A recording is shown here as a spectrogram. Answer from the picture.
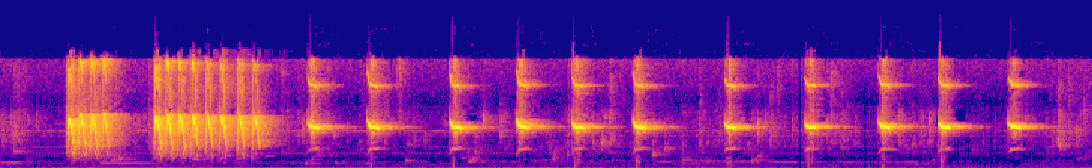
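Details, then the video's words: Cungkok song offered as tutoring material for songbirds: a harsh buzzy stuttering rattle opens, then a steady series of thin, high, clipped chips about every half second. "SUARA BURUNG CUNGKOK SUPER GACOR"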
